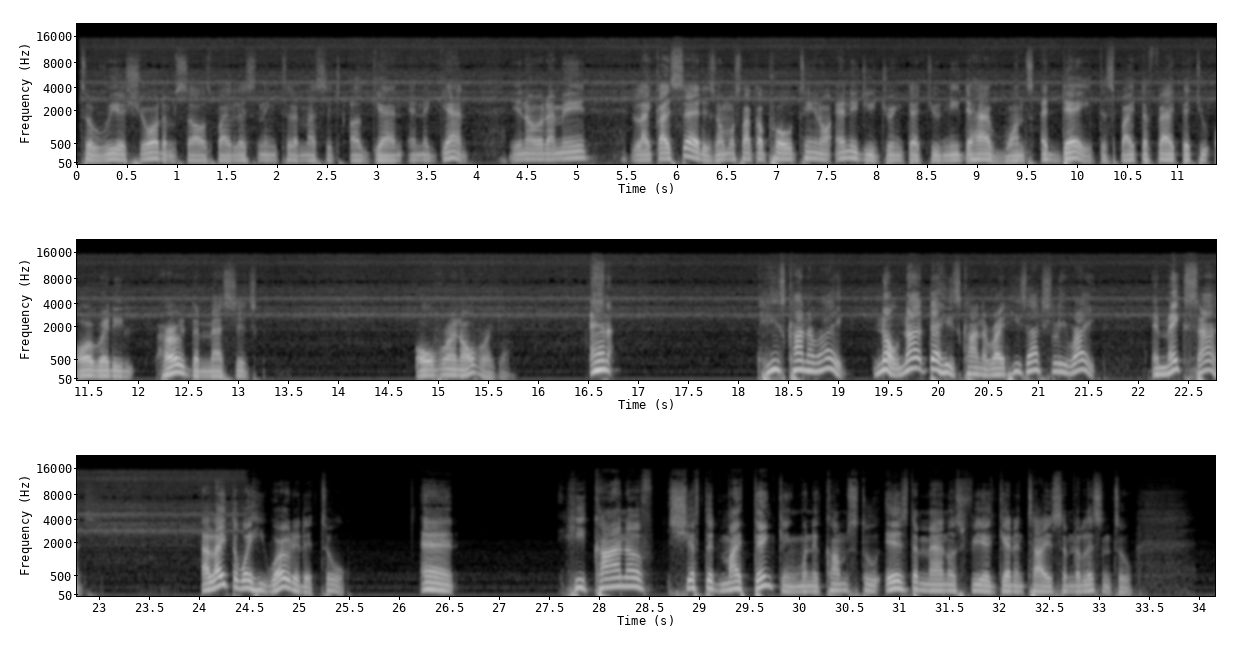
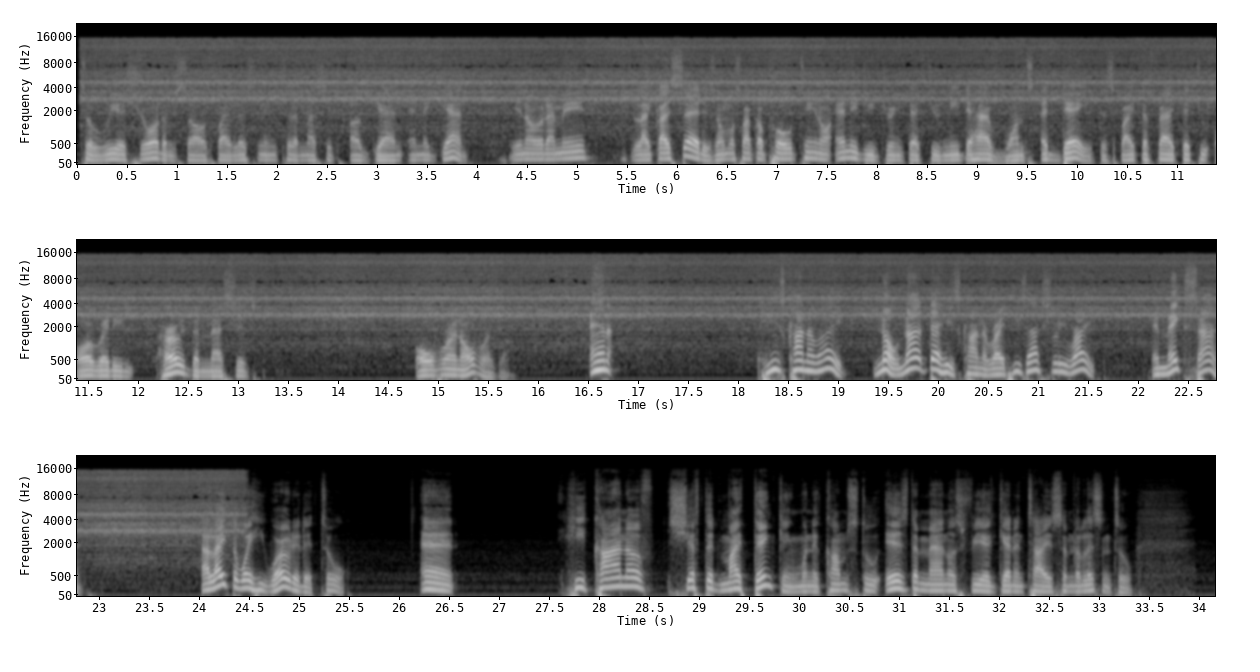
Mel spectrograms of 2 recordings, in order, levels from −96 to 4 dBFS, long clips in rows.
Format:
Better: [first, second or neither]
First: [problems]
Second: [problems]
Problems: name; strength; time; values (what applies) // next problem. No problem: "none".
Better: first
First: hiss; faint; until 24 s; 20 dB below the speech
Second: hiss; loud; until 24 s; 6 dB below the speech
